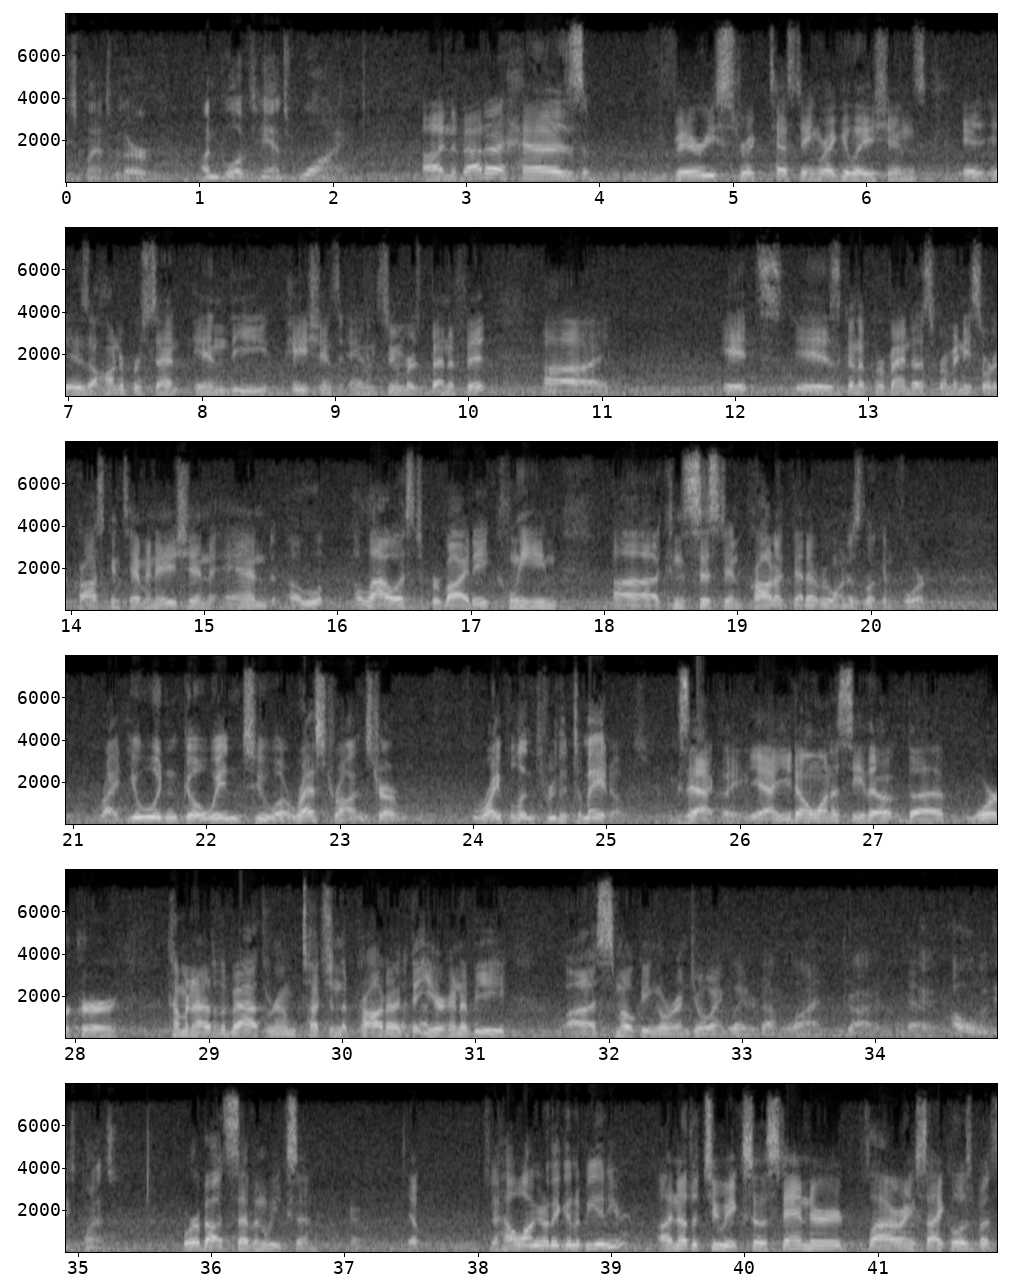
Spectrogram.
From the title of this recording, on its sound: Live from CES 2019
